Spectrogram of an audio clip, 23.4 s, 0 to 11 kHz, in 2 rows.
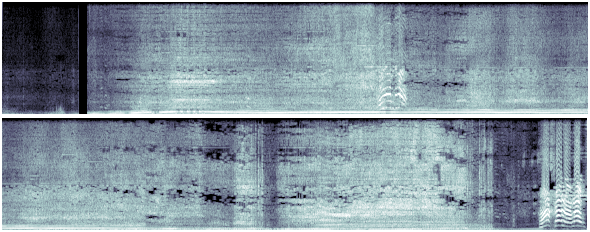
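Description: Off-road SUV engine revved hard, starting suddenly a couple of seconds in and held at high revs with a wavering pitch for about twelve seconds, then dropping and rising again near the end as the 4x4 claws up a dusty dirt slope.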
